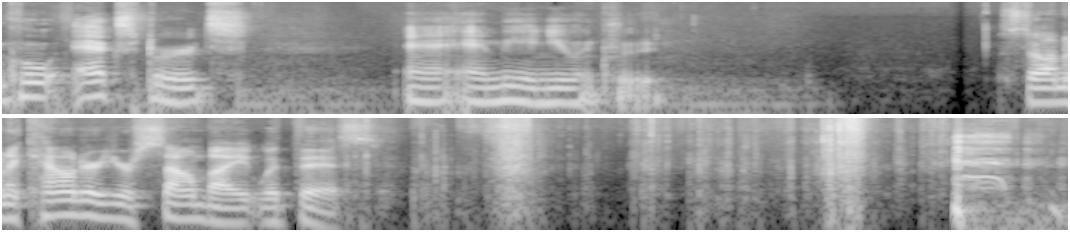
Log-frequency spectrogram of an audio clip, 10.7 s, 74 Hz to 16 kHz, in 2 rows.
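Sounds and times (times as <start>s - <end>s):
speech: 0.0s - 1.3s, 2.0s - 3.4s, 5.0s - 8.0s
paper mock draft being ripped up: 7.4s - 10.1s.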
